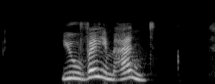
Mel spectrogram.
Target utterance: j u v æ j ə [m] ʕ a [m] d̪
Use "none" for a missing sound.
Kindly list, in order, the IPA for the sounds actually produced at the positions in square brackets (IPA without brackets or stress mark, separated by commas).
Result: m, n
